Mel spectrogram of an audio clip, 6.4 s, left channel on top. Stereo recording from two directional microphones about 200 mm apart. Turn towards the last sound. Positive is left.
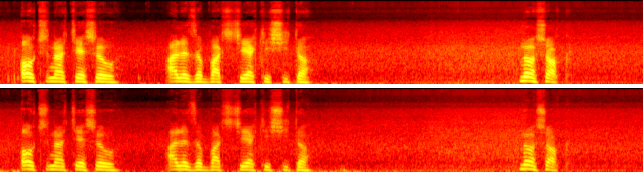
turn(degrees=-5)  # may be behind; listen again after turning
